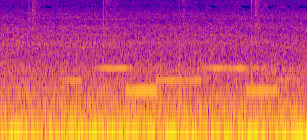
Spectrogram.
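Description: A steady low rumble of outdoor street noise under a simple melody of single held notes.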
